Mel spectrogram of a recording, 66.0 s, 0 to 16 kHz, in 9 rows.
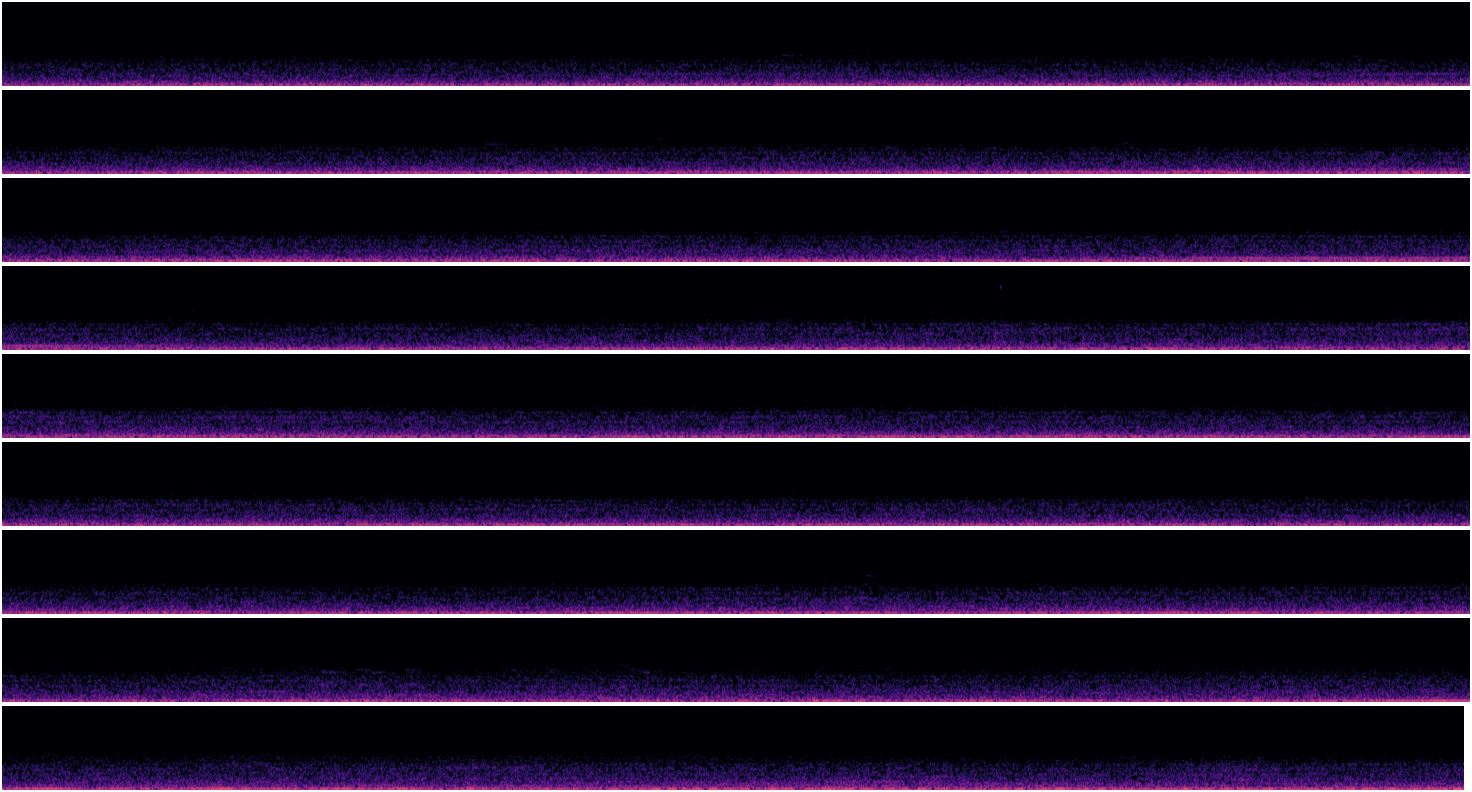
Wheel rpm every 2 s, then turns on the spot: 0, 0, 0, 0, 0, 0, 0, 0, 0, 0, 0, 0, 0, 0, 0, 0, 0, 0, 0, 0, 0, 0, 0, 0, 0, 0, 0, 0, 0, 0, 0, 0, 0.
none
